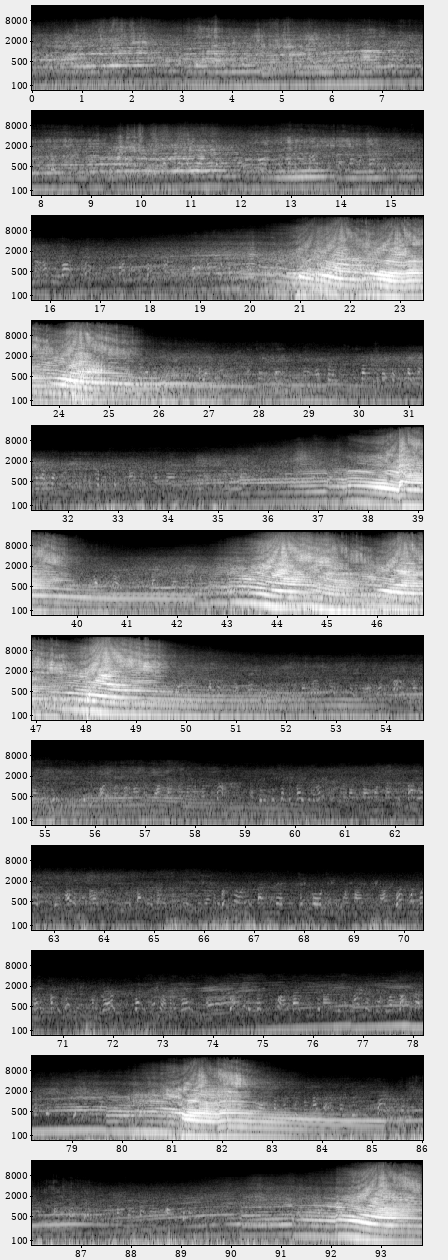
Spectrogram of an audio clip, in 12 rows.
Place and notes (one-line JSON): {"title": "Silverstone Circuit, Towcester, UK - British Motorcycle Grand Prix 2018 ... moto grand prix ...", "date": "2018-08-25 14:10:00", "description": "British Motorcycle Grand Prix 2018 ... moto grand prix ... qualifying one ... maggotts ... lavalier mics clipped to baseball cap ...", "latitude": "52.07", "longitude": "-1.01", "altitude": "156", "timezone": "Europe/London"}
